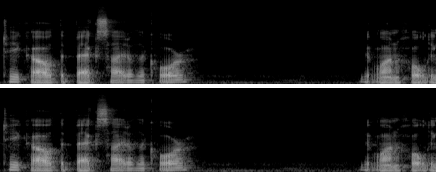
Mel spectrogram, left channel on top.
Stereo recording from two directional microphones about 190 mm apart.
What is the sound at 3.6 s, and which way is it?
Speech, 20° left (ahead or behind).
